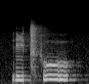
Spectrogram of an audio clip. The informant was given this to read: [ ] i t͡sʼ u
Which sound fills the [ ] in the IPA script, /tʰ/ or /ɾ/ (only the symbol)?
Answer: ɾ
